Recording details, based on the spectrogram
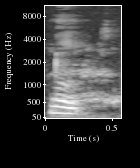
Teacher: Each symbol presents one and only one sound, and with two dots after it is a long AH sound, as in our first word, mark. The vowel sound of make is actually a double vowel or diphthong, make, and is represented by composite symbols make.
